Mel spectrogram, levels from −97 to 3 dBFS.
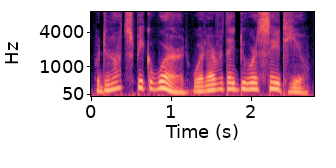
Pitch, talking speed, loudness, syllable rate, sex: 145 Hz, 280 wpm, -16 LUFS, 5.6 syllables/s, male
